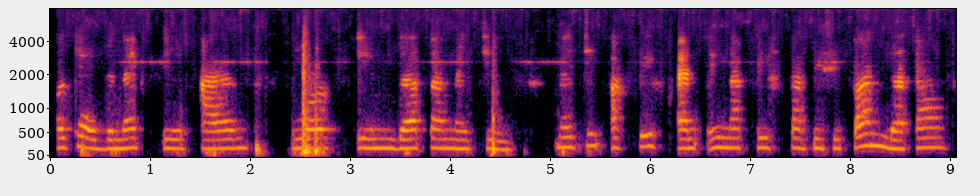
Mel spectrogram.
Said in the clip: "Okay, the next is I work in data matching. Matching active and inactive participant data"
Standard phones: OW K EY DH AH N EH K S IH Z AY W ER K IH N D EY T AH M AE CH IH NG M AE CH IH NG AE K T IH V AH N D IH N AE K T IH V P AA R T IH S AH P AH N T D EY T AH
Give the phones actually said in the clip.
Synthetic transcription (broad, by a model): OW K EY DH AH N EH K S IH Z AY W ER K IH N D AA T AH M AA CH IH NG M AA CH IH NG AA K T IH F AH N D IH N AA K T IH F P AA R T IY S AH P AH N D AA T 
